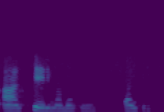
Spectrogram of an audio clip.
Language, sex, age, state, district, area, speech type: Tamil, female, 45-60, Tamil Nadu, Perambalur, urban, conversation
